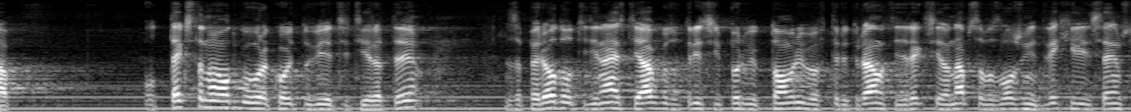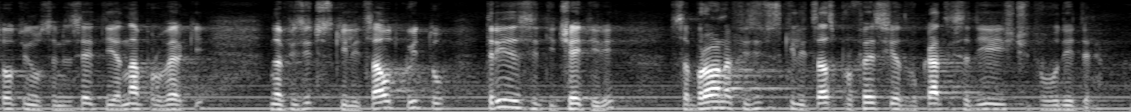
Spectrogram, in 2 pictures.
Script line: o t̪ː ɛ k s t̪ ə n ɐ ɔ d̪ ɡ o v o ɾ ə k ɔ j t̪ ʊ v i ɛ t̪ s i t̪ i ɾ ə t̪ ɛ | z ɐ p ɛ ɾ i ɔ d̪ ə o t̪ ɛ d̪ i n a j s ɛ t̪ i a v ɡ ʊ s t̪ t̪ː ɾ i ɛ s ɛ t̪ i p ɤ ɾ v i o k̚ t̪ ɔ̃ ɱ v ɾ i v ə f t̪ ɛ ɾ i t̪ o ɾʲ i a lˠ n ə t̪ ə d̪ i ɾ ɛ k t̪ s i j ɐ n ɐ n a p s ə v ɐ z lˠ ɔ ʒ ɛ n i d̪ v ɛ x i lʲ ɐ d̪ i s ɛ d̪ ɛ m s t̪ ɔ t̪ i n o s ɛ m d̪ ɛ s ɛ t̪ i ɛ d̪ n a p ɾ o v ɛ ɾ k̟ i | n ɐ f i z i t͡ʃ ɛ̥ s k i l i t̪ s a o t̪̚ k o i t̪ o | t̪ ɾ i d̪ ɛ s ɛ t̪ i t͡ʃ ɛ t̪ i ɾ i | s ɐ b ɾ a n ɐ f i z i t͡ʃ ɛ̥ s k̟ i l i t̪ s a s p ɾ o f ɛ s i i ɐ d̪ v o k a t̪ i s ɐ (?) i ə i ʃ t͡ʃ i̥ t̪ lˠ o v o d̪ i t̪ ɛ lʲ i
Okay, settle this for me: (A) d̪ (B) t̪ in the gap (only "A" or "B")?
A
